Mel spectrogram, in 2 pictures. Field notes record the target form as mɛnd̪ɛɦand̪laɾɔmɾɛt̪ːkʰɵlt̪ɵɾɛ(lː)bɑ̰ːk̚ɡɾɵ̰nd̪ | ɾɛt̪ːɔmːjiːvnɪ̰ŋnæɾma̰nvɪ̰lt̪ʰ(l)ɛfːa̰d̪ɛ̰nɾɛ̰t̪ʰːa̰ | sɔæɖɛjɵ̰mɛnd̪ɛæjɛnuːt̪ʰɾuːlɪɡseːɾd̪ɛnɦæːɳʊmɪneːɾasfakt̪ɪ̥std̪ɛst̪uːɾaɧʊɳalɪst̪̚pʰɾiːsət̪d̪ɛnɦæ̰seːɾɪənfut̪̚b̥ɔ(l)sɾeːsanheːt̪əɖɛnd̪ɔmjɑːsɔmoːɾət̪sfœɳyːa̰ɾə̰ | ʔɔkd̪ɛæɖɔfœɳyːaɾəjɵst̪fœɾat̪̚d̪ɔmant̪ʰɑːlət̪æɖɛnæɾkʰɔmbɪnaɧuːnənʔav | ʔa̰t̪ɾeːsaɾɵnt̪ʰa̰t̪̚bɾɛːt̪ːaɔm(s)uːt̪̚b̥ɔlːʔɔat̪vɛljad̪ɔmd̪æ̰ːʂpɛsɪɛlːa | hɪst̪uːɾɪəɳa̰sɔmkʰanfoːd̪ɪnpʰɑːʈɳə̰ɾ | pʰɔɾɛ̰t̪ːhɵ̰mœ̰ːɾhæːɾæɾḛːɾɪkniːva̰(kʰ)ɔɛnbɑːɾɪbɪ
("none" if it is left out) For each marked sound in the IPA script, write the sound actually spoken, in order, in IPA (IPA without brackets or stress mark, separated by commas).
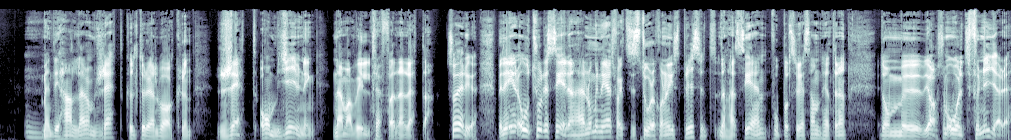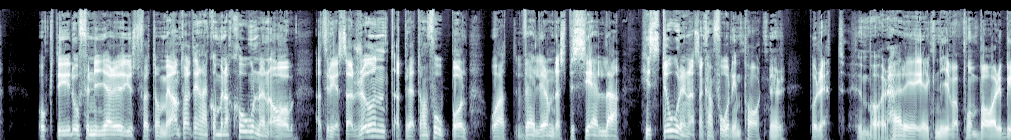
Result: lː, ɾ, l, f, pʰ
